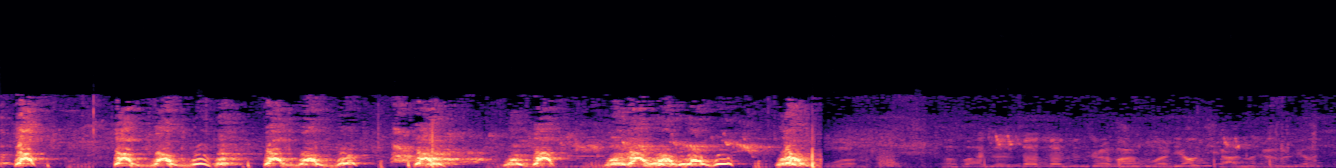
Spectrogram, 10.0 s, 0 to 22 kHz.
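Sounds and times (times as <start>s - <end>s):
dog barking: 0.0s - 6.2s.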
